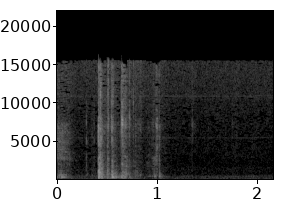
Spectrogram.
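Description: Cardboard-and-plastic toy packaging being handled and pried at by hand, with a short loud rustle-and-knock about half a second in and a smaller one near one second, then faint handling sounds.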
